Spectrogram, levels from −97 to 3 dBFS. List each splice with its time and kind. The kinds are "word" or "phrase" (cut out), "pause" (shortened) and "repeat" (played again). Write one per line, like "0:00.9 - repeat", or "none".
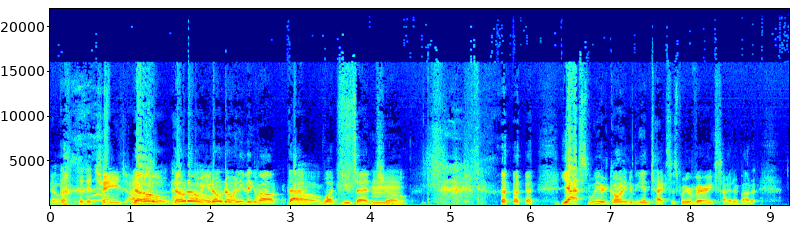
0:03.8 - word
0:05.6 - pause

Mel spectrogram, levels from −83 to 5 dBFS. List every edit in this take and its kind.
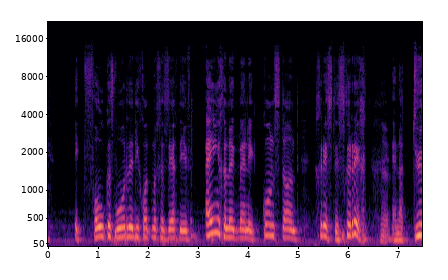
0:01.3 - word

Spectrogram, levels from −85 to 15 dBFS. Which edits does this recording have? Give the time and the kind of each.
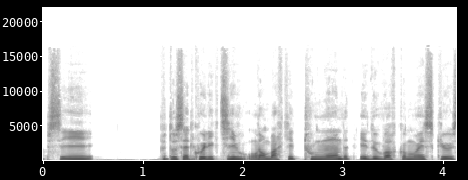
0:01.1 - word
0:01.5 - word
0:02.1 - word
0:03.1 - pause

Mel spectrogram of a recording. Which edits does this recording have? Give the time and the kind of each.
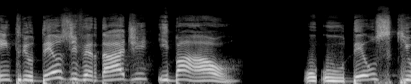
0:01.5 - pause
0:03.2 - word

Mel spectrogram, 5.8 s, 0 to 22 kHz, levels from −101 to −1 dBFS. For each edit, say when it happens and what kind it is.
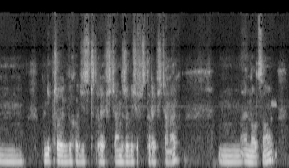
0:01.1 - word
0:02.7 - word

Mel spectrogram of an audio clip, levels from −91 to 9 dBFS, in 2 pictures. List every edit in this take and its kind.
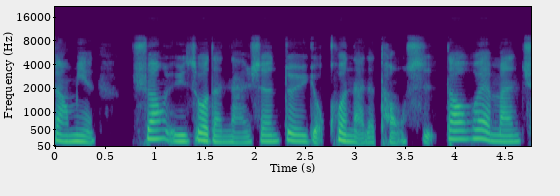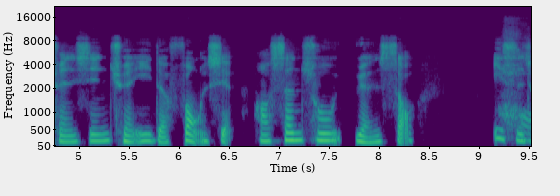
0:03.8 - pause

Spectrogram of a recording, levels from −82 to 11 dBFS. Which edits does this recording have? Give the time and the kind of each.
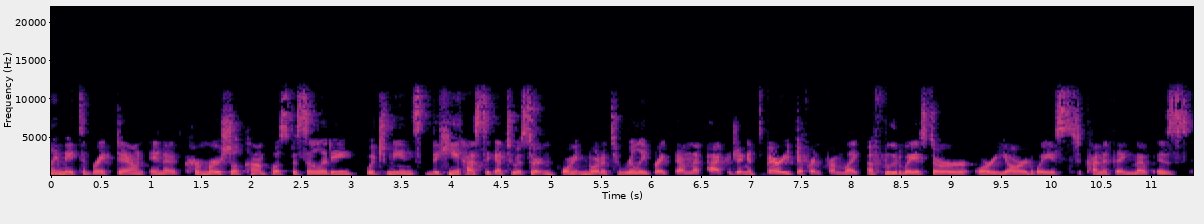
none

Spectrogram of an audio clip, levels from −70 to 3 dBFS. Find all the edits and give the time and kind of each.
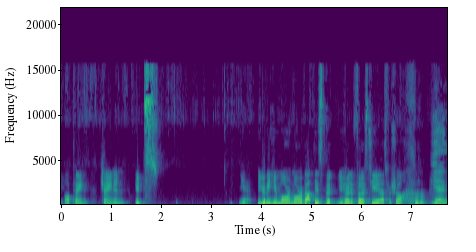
0:01.4 - pause

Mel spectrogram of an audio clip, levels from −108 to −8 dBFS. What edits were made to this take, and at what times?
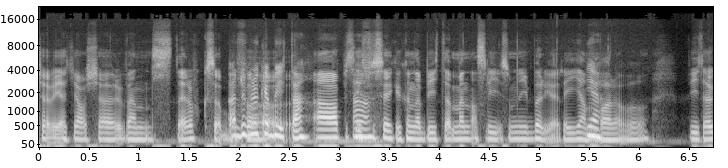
0:04.5 - word

